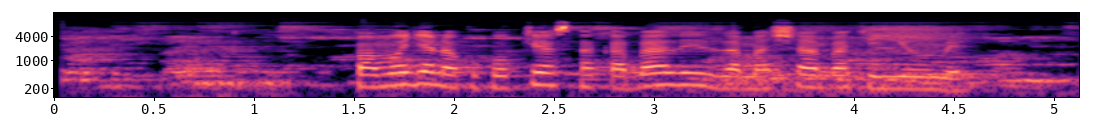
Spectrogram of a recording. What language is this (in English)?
Swahili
